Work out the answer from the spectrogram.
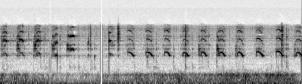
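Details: Female osprey flying from a pole tree to her nest at Loch Arkaig, announcing her arrival as usual; a fast series of short, clipped whistled notes repeated several times a second, with wing flaps and low rumbling background.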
